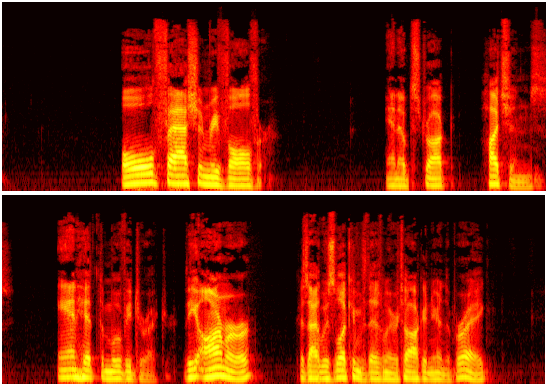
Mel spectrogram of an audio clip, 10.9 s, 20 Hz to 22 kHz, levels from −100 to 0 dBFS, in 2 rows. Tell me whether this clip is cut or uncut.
cut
